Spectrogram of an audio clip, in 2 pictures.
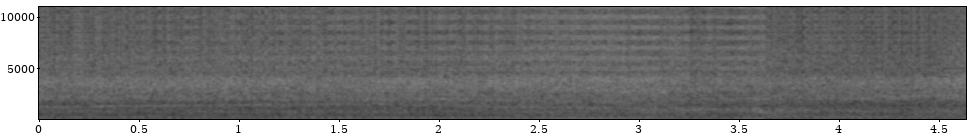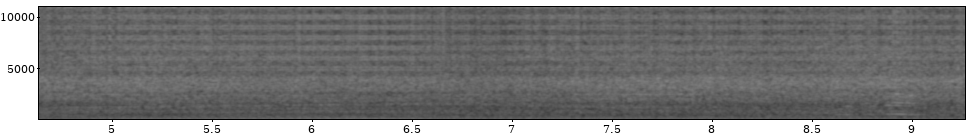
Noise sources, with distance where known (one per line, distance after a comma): unidentified alert signal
